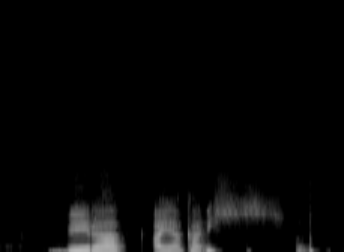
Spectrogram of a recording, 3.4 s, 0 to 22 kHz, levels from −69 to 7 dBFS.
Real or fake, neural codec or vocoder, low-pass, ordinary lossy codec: fake; codec, 16 kHz, 0.5 kbps, X-Codec, HuBERT features, trained on LibriSpeech; 7.2 kHz; Opus, 32 kbps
